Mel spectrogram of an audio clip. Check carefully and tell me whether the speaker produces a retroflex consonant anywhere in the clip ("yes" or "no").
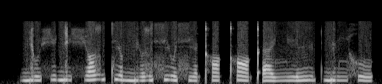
no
